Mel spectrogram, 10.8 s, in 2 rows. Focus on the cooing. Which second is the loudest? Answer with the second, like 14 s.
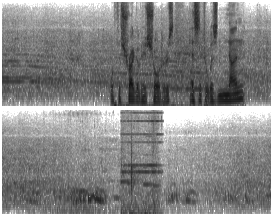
7 s.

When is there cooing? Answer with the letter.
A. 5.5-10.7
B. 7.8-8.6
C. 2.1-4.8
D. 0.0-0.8
A.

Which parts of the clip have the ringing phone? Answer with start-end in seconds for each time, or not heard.
7.8-8.6.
